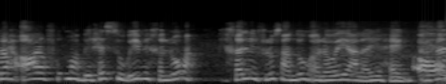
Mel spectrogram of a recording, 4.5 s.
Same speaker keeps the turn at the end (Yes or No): No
